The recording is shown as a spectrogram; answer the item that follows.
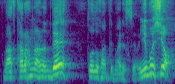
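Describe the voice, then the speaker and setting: High-voiced animated Korean pastor. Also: male voice, fairly quick. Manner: call-and-response questions, animated storytelling. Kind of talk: sermon. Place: church sanctuary.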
